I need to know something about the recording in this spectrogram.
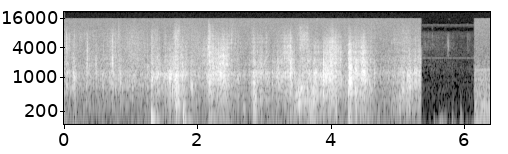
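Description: Footsteps scrape and crunch on loose rock in an echoing tunnel.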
